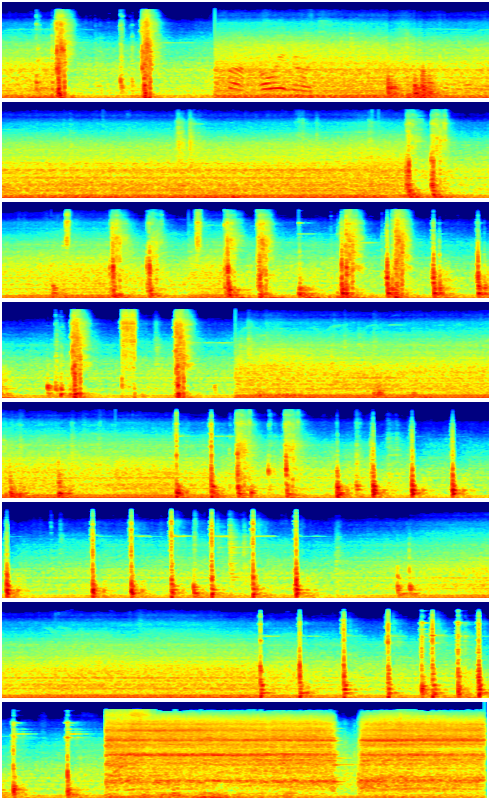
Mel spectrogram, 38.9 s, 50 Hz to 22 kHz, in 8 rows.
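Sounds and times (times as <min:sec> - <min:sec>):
engine hum: 0:00.0 - 0:38.9
hammering nails into wood: 0:08.9 - 0:09.4, 0:10.4 - 0:11.4, 0:12.0 - 0:16.6, 0:21.2 - 0:27.6, 0:31.8 - 0:35.0.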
